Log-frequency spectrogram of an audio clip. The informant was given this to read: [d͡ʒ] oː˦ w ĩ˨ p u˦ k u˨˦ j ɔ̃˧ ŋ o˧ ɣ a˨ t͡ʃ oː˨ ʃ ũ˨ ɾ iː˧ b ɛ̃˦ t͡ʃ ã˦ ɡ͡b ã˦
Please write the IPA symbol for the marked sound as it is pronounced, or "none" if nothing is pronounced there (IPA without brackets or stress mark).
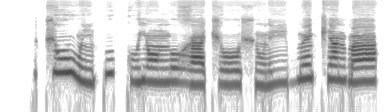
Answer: t͡ʃ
